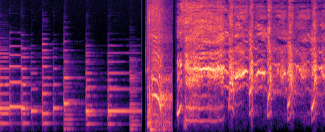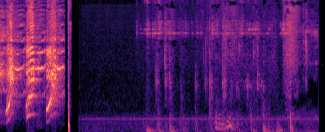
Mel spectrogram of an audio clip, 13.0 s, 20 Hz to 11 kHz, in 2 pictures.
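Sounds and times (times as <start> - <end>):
high-pitched laughter: 3.6 - 7.8.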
